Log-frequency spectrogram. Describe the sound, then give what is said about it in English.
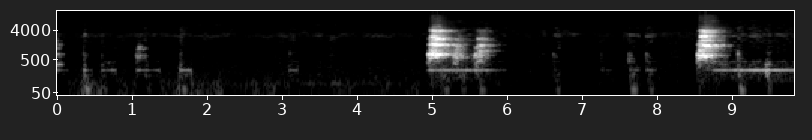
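Dogs bark in short, loud bursts: a quick pair of barks, a pause, then one more sharp bark, with faint background murmuring. “Oh my God, my dogs are killing me.”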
